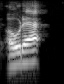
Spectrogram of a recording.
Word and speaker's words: ODAAT: So ODAAT, if you're not aware, it's just pronounced for people in the community. We just pronounce it ODAT.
